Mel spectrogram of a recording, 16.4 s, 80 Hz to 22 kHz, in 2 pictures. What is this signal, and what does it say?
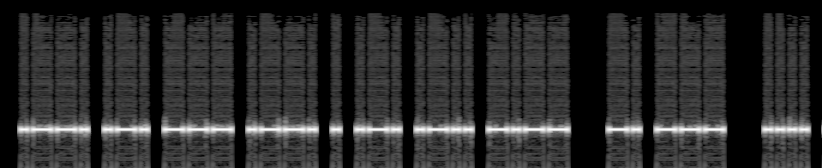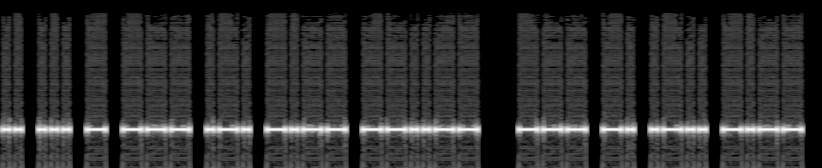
Morse code, heard as a keyed tone, about 20 wpm, 1000 Hz. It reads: PROPERLY NO HISTORY, ONLY
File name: qotdfiles / 20wpm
